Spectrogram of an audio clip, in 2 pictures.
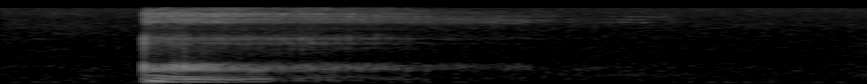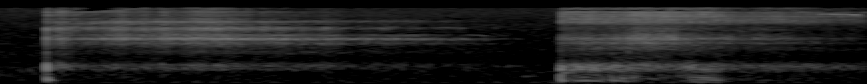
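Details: Sleeping dog snoring: three low, rattling snores, each with a fading breathy tail.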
